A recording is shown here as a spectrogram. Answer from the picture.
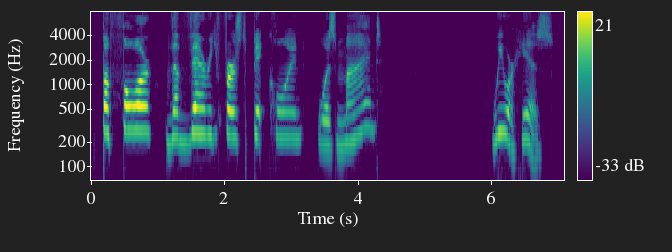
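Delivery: slow, lifted youth pastor preaching voice. Reading a tweet aloud in a put-on youth pastor voice. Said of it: "here's your youth pastor voice tweet".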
